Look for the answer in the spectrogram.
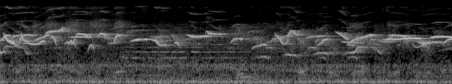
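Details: Caged Oriental magpie-robins at a bird cafe in Lê Thị Riêng park, where enthusiasts gather with their birds. Overlapping rich whistled phrases rise and fall continuously, with several birds singing at once over a low background hum.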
